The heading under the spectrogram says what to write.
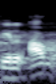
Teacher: Fil ardh ada alif lam qamariyah, fil ardh ada ro sukun setelah fathah maka tebal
